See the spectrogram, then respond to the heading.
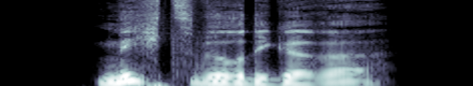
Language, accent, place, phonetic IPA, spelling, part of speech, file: German, Germany, Berlin, [ˈnɪçt͡sˌvʏʁdɪɡəʁə], nichtswürdigere, adjective, De-nichtswürdigere.ogg
- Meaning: inflection of nichtswürdig: 1. strong/mixed nominative/accusative feminine singular comparative degree 2. strong nominative/accusative plural comparative degree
